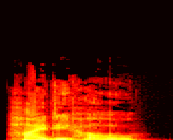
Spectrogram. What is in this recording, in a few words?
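"hidey hole", English, British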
